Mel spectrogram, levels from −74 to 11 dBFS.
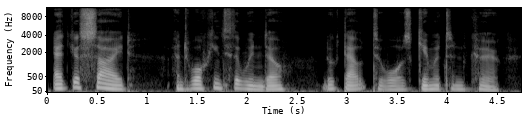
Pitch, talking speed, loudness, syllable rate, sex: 105 Hz, 150 wpm, -22 LUFS, 5.3 syllables/s, male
